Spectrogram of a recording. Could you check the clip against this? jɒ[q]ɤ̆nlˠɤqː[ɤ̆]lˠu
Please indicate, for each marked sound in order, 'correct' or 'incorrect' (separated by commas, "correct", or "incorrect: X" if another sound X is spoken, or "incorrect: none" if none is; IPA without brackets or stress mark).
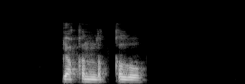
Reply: correct, correct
